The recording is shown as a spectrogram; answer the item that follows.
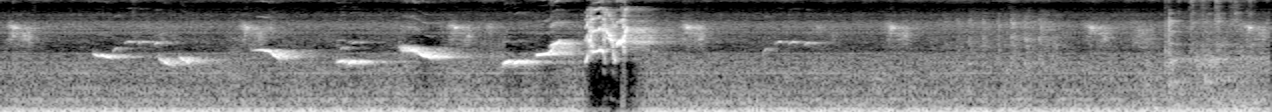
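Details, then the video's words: Lovebird left in its cage calling for its companion outside: quick, high chirps for about three seconds, a brief burst of rustling or flapping, then near quiet with a low hum. "Love bird memanggil teman nya yang keluar dari sangkar"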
